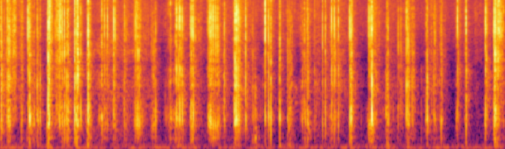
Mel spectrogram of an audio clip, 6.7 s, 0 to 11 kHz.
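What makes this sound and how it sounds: Fingernails scratch and tap the edge of a small round pink hard-plastic gum tape case, producing a rapid, uneven stream of dry clicks and scratchy scrapes. The sounds are bright and short with almost no ring or low end, with a slight plastic tone around 680 Hz.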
